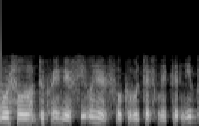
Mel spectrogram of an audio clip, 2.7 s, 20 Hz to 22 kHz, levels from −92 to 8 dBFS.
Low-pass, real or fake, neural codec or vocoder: 3.6 kHz; fake; codec, 16 kHz, 0.5 kbps, FunCodec, trained on LibriTTS, 25 frames a second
